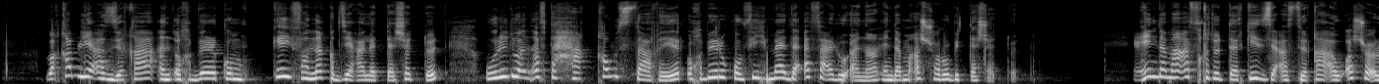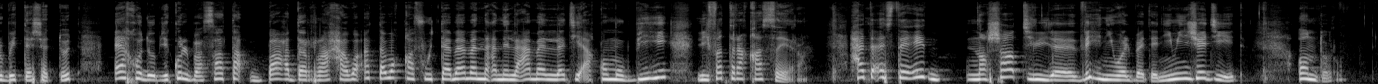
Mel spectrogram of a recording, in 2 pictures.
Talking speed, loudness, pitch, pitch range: 115 wpm, -16 LUFS, 245 Hz, 215-285 Hz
